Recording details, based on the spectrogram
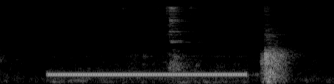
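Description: A telephone tone holds steady for about two seconds on a call to a police department line, followed by a short click and a soft thump as the call goes through, with no speech.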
